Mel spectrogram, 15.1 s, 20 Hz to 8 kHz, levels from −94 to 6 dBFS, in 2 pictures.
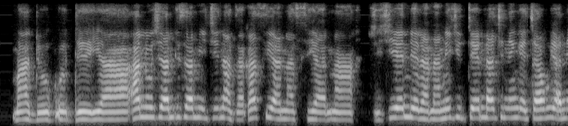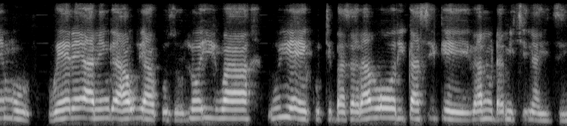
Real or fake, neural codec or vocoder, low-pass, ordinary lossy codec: fake; vocoder, 22.05 kHz, 80 mel bands, HiFi-GAN; 7.2 kHz; AAC, 48 kbps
